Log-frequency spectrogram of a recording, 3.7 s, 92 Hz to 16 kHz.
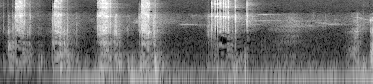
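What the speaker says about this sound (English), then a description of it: "then you get your wrench and you just crank them all down" A wrench ratchets bolts tight on a Cub Cadet 1720 tractor transmission in a series of crisp, close clicking bursts: four quick strokes, a pause, then a longer ratcheting run against a quiet background.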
